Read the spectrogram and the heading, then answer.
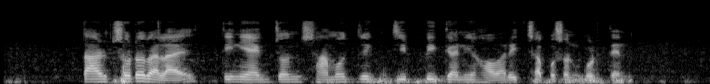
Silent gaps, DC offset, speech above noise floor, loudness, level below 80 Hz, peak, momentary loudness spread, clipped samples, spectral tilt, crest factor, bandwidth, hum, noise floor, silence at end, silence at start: none; under 0.1%; 37 dB; -20 LUFS; -46 dBFS; -2 dBFS; 9 LU; under 0.1%; -5 dB/octave; 20 dB; 8.2 kHz; none; -56 dBFS; 0.8 s; 0.1 s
